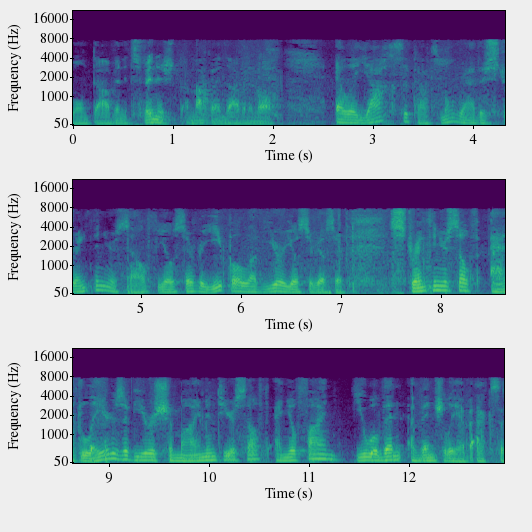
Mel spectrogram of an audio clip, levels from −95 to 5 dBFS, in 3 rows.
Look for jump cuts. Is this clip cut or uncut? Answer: uncut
